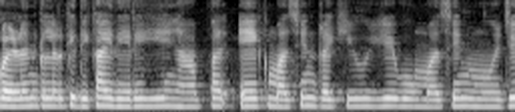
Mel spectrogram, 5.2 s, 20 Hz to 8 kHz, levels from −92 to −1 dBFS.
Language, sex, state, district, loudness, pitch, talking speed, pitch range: Hindi, female, Odisha, Nuapada, -19 LUFS, 200 Hz, 195 wpm, 190-205 Hz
